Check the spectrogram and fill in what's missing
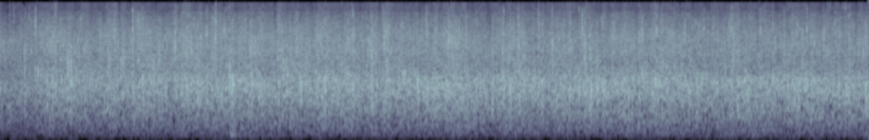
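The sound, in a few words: graduation audience applauding the staff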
